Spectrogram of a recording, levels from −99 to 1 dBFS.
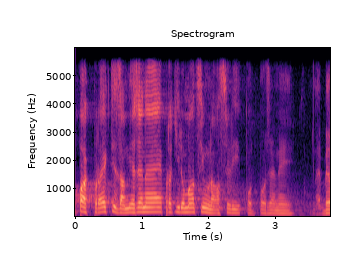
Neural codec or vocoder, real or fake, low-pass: none; real; 5.4 kHz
